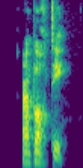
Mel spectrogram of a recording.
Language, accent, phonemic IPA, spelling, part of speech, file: French, France, /ɛ̃.pɔʁ.te/, importé, verb, LL-Q150 (fra)-importé.wav
- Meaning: past participle of importer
